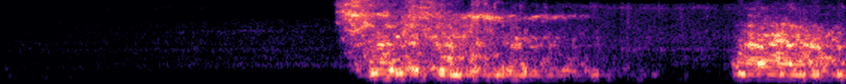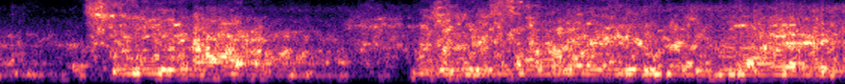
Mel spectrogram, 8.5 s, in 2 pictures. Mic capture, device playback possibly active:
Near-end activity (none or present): none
